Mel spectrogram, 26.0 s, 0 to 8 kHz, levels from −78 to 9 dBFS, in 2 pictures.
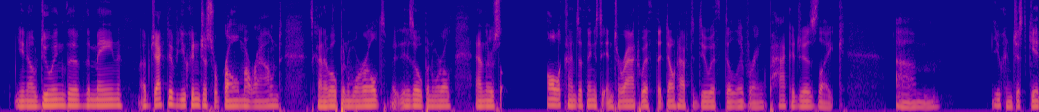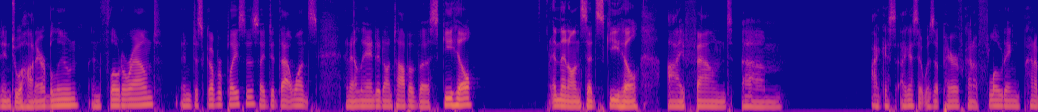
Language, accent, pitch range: English, American, 95-110 Hz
